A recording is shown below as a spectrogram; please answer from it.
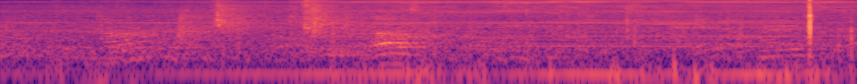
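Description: Handheld electric massager running with a steady low buzzing hum, louder near the end.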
